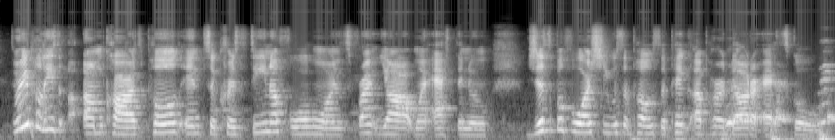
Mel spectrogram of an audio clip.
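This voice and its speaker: Over noticeable background noise, a woman talks at a moderate pace with a fairly high pitch and lively intonation. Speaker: web series host. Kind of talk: reading aloud. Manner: slurred speech.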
